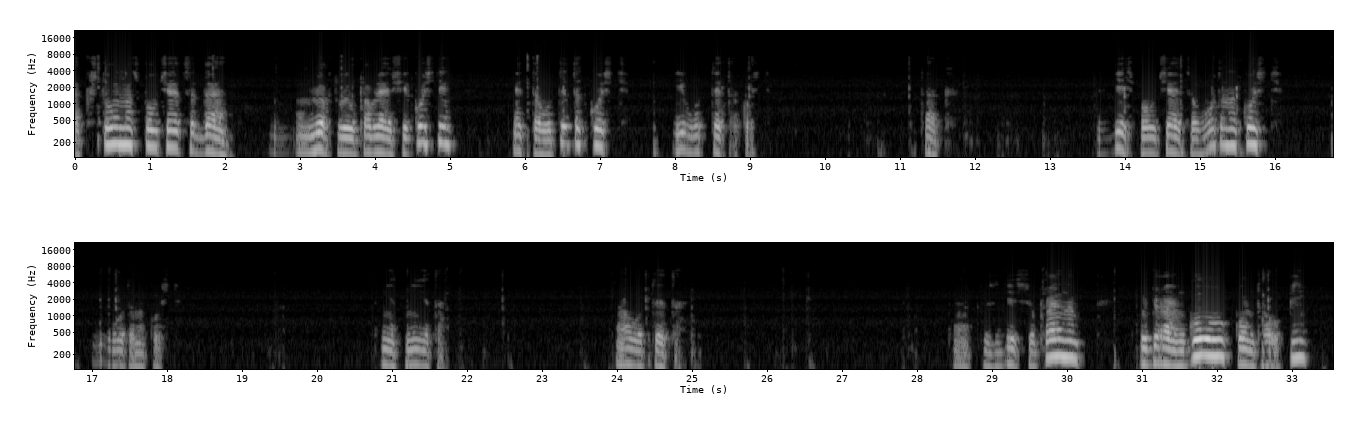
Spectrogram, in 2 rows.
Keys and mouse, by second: 0.5-2.2 middle drag, 2.9 middle click, 11.9-13.7 shift+middle drag, 15.2-16.2 shift+drag, 17.2 shift+click, 19.6-21.1 middle drag, 21.8-22.9 shift+drag, 24.1-25.1 shift+drag, 26.2-27.3 shift+drag, 28.1-29.9 middle drag, 30.9 shift+click, 32.6 ctrl+p.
